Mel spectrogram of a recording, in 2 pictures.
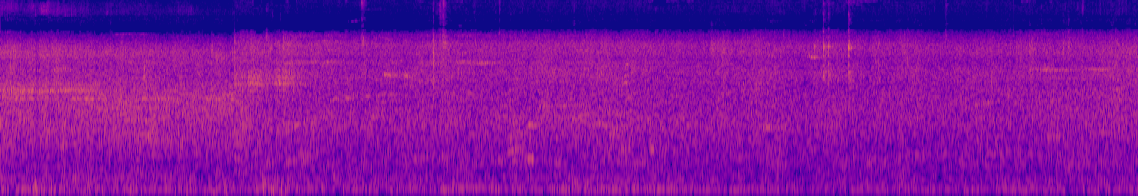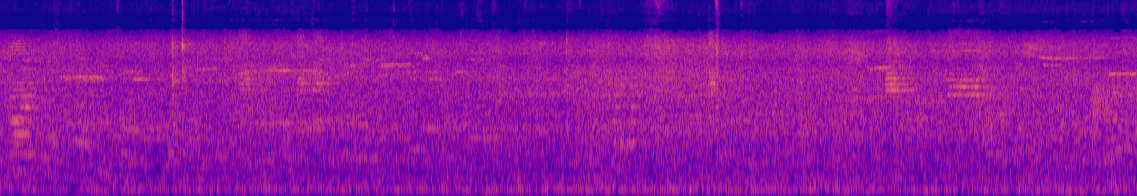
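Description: Steady street traffic noise at a road-rail level crossing, with people's voices in the background and a few short tones that may be vehicle horns.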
